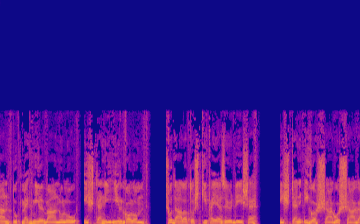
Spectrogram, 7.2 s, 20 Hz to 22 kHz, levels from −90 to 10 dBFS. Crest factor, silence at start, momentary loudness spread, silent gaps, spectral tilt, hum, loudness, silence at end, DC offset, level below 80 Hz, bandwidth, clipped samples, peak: 12 dB; 0 s; 4 LU; 3.02-3.31 s, 5.21-5.59 s; -4.5 dB/octave; none; -19 LUFS; 0 s; under 0.1%; -46 dBFS; 11.5 kHz; under 0.1%; -6 dBFS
